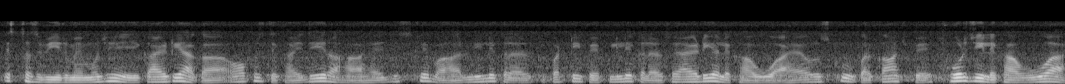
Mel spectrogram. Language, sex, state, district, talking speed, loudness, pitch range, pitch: Hindi, male, Rajasthan, Nagaur, 200 wpm, -20 LUFS, 95-135 Hz, 110 Hz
